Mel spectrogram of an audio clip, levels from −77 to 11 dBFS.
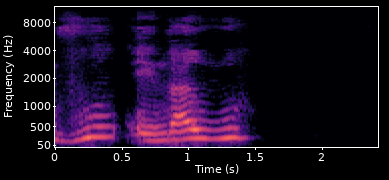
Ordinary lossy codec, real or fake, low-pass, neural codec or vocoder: AAC, 32 kbps; fake; 10.8 kHz; codec, 44.1 kHz, 2.6 kbps, DAC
